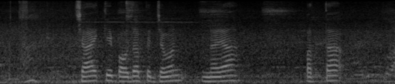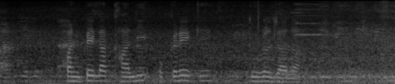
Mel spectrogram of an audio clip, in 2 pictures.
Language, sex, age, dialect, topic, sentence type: Bhojpuri, male, 25-30, Northern, agriculture, statement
